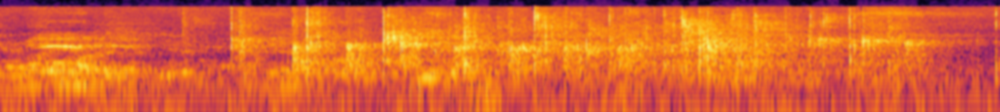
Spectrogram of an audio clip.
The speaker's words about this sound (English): Yeah. It's a good golf clap.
